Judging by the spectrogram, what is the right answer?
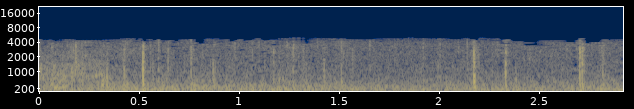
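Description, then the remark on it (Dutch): A steady roaring hiss with sharp pops and snaps bursting out every so often from a big fire being fed with hay and rubbish, sparks flying, with no one talking. “Man, dat brandt verschrikkelijk. De spankers vliegen me om mijn oren.”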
